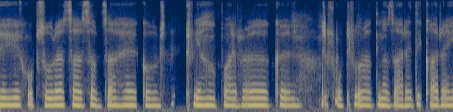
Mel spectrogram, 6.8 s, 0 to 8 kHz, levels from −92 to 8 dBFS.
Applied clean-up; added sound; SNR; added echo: neural diffusion model UNIVERSE++.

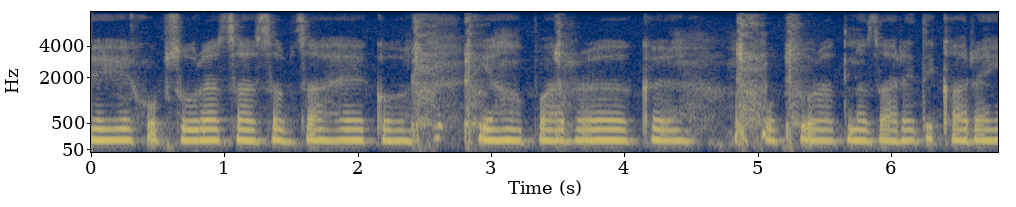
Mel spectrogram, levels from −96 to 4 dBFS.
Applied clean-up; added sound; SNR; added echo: neural mask model Resemble Enhance denoiser.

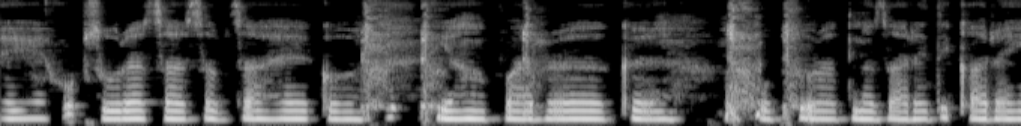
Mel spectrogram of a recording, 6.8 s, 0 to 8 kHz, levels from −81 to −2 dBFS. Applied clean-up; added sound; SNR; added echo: classical method Wiener filter.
